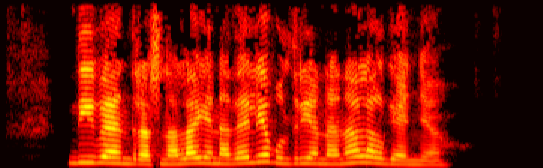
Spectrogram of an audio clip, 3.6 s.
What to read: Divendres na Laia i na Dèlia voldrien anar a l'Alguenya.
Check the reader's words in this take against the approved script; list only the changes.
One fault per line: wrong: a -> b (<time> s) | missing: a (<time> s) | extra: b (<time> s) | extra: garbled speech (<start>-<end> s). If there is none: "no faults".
no faults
